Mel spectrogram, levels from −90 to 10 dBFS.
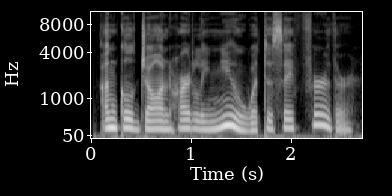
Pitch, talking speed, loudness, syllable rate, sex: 180 Hz, 175 wpm, -15 LUFS, 4.5 syllables/s, female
